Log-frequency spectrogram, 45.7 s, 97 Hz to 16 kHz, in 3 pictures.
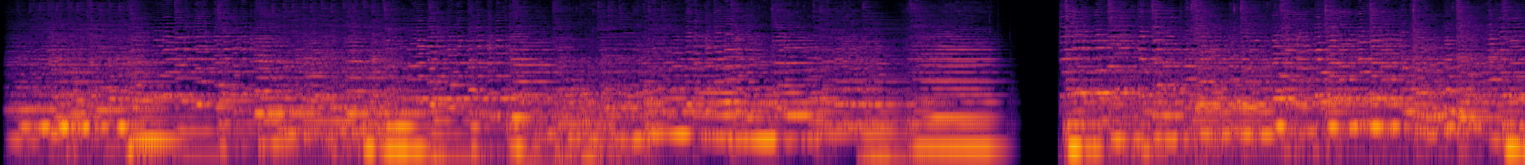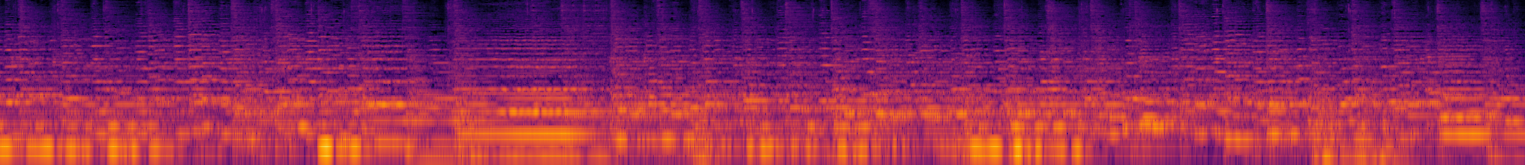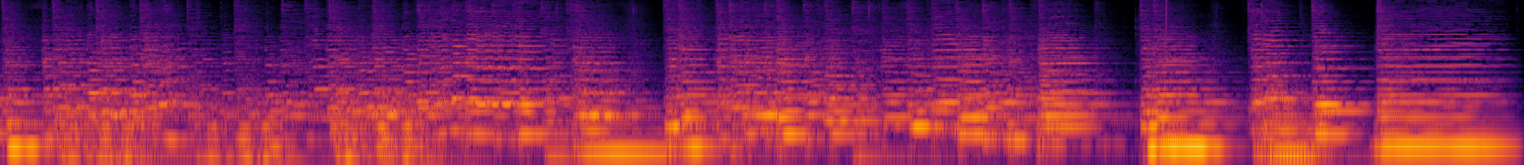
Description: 1990 first world recording on period instruments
